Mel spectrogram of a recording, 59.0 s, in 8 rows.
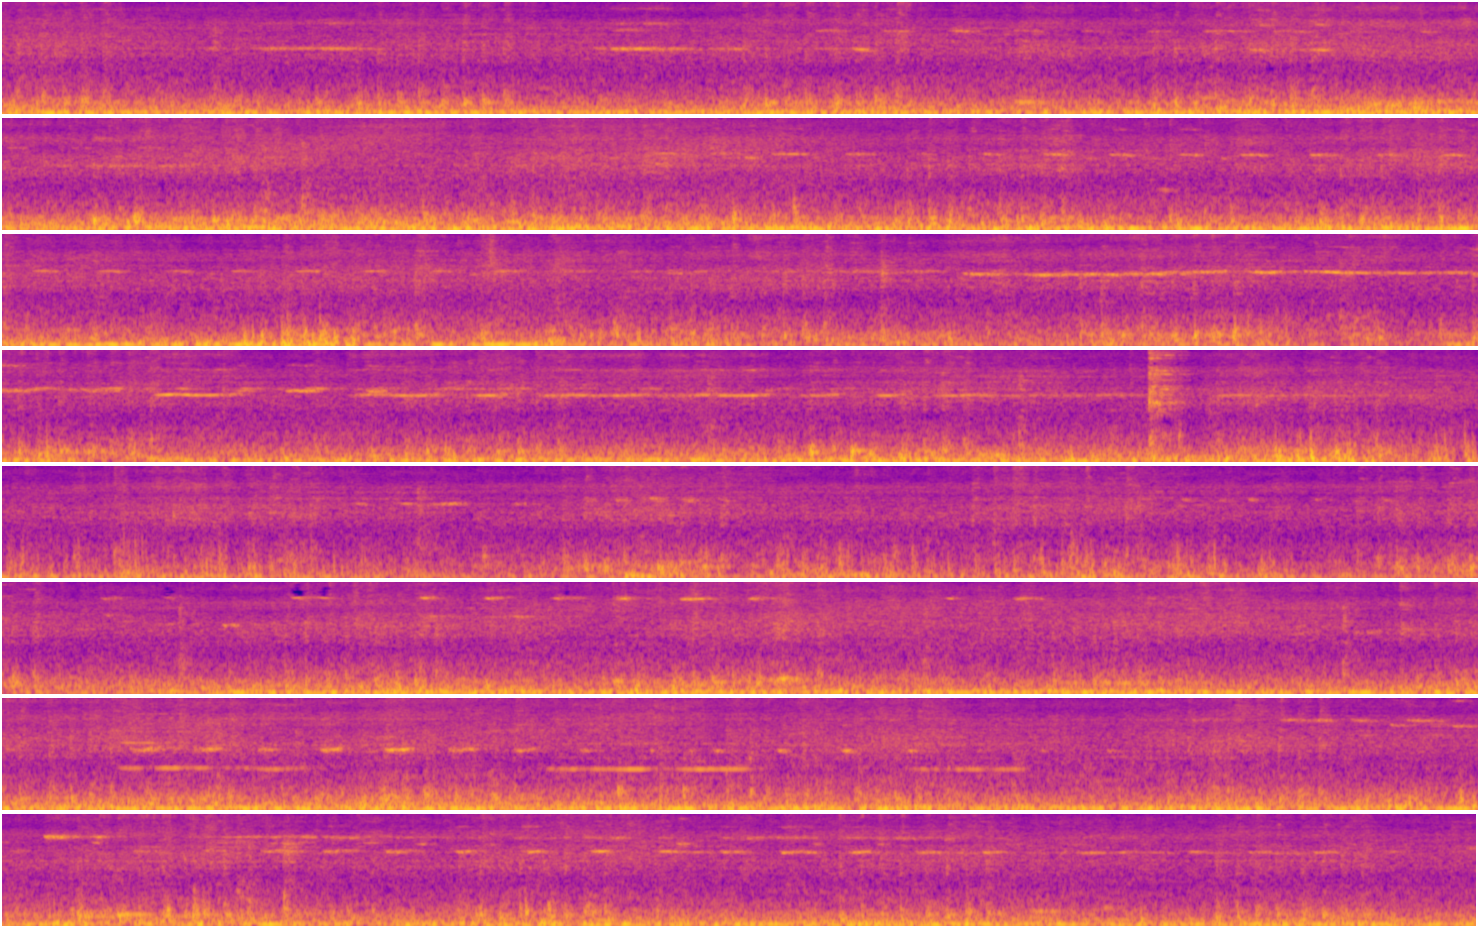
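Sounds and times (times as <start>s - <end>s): freight train rumbling past: 0.0s - 59.0s
wheel flange squeal: 1.2s - 1.9s, 3.0s - 8.4s, 10.6s - 29.0s, 44.8s - 49.6s, 50.5s - 59.0s.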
